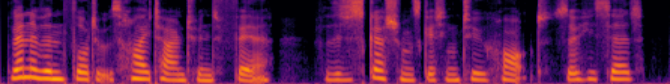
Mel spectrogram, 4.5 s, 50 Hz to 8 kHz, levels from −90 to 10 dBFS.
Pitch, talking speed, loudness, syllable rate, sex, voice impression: 230 Hz, 240 wpm, -20 LUFS, 6.6 syllables/s, female, very feminine, young, slightly adult-like, very thin, slightly relaxed, weak, slightly dark, soft, very clear, very fluent, very cute, intellectual, refreshing, sincere, very calm, very friendly, very reassuring, unique, elegant, very sweet, slightly lively, very kind, slightly intense, slightly sharp, modest, light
